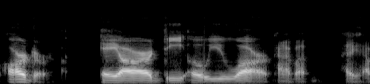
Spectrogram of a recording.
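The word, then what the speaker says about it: Ardour: the one that i have installed is called ardor a-r-d-o-u-r kind of a i don't know seems british um just the o-u-r so um ardor is a a digital audio workstation or digital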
